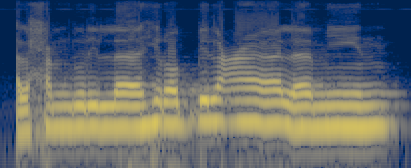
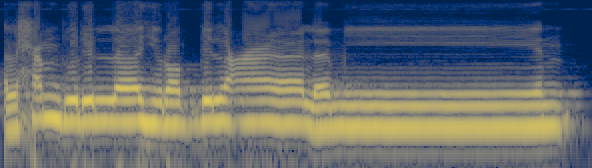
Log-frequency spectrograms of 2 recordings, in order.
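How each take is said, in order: First: The final long vowel is held briefly. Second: The final long vowel is held very long. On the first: "boleh dibaca dua" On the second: "enam harokat"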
